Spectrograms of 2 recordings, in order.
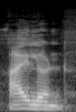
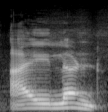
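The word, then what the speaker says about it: island: पंचमहाभूते व इतर हे शब्द अभ्यासणार आहोत इंग्लिश स्पेलिंग उच्चार आणि मराठी अर्थ पाठ सहावा पाच झाले आपले पाच सहावा तर बघा आयलंड आय एस एल ए एन डी आय एस एल ए एन डी आयलंड आयलंड म्हणजे बेट गल्फ जी य एल एफ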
